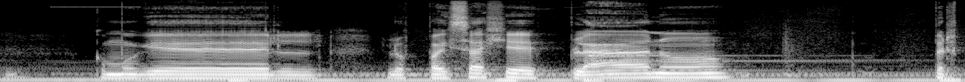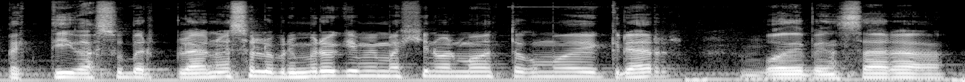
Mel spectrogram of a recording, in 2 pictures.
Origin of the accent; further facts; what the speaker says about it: Talcahuano, Biobío, Chile; Siempre vivo en Talcahuano. Vivo en Salina, ahí apegadito al canal, con la vista todo el día al humedal.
